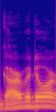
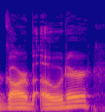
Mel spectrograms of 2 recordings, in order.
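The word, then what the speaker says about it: Garbodor: is he evolves into it's either pronounced garbador or garb odor which makes sense because odor like stinky and it's the trash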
